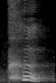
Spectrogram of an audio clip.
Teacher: P는 입술을 다물고 있다가 열면서 P 하는 발음 내거든요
